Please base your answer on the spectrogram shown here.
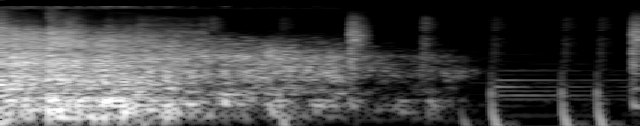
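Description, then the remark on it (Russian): A deep, rolling rumble of thunder swells at the start and slowly fades over a couple of seconds, and then a person begins talking. “У тебя гроза началась.”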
